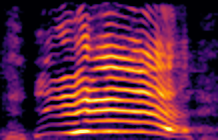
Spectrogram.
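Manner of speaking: a big high cheer; excited shout. Retold or imitated. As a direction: shout it like the lumber just arrived. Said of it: "real excited and it's like".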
